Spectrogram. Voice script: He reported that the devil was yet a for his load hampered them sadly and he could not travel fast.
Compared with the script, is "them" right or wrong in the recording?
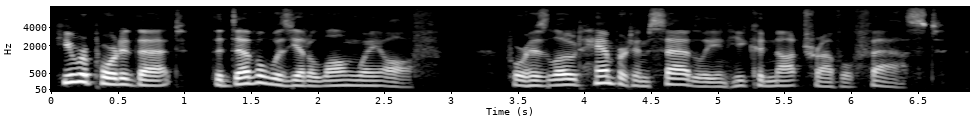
wrong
